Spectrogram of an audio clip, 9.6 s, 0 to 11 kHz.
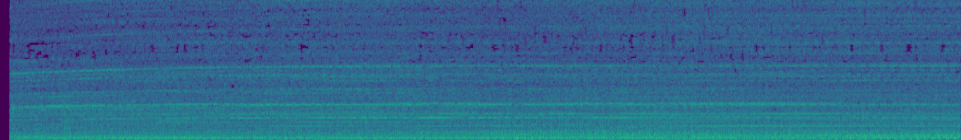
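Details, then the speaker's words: Haier HW60 washing machine drum knocking during spin, a loud steady roar with rough rapid knocking; the owner suspects the drum spider, and the drum bearings were replaced. "привет начал стучать барабан при отжиме я подозреваю что это крестовина"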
